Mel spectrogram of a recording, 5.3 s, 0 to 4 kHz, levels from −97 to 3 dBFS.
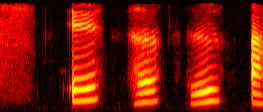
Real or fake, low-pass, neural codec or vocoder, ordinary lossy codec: real; 3.6 kHz; none; AAC, 24 kbps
